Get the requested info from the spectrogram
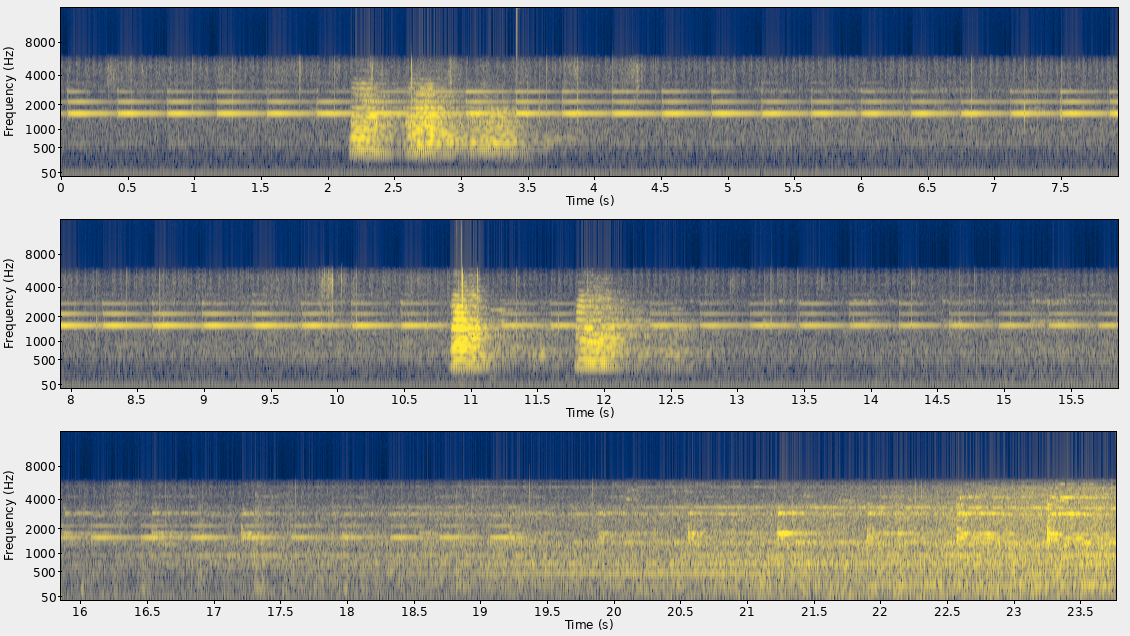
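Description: Grade-crossing warning bell ringing steadily at about two strokes a second while a freight train's horn sounds one long blast, then two short ones. The rumble of the train's Norfolk Southern diesel locomotives grows louder from about two-thirds of the way in as they reach and pass the crossing.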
